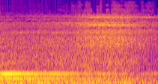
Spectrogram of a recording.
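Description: A steady rushing drone with a low, even hum under it, swelling in just before and slowly fading away.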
